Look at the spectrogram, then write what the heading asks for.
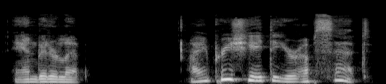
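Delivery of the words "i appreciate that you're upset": cautious, careful, measured delivery, each word chosen. A woman answers an upset speaker's outburst: speaking carefully. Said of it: "she said carefully".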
